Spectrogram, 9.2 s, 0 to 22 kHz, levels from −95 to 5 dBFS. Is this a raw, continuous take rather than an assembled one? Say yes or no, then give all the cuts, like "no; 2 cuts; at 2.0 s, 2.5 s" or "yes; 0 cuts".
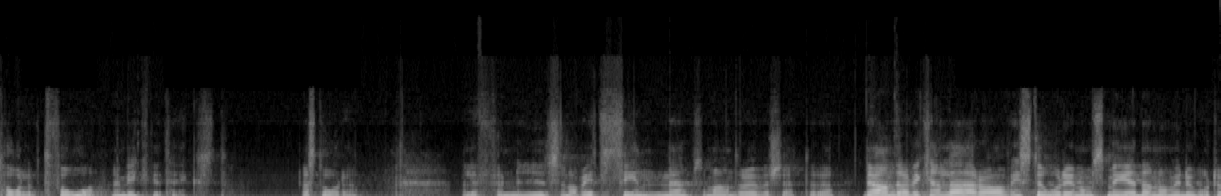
no; 2 cuts; at 3.4 s, 6.3 s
